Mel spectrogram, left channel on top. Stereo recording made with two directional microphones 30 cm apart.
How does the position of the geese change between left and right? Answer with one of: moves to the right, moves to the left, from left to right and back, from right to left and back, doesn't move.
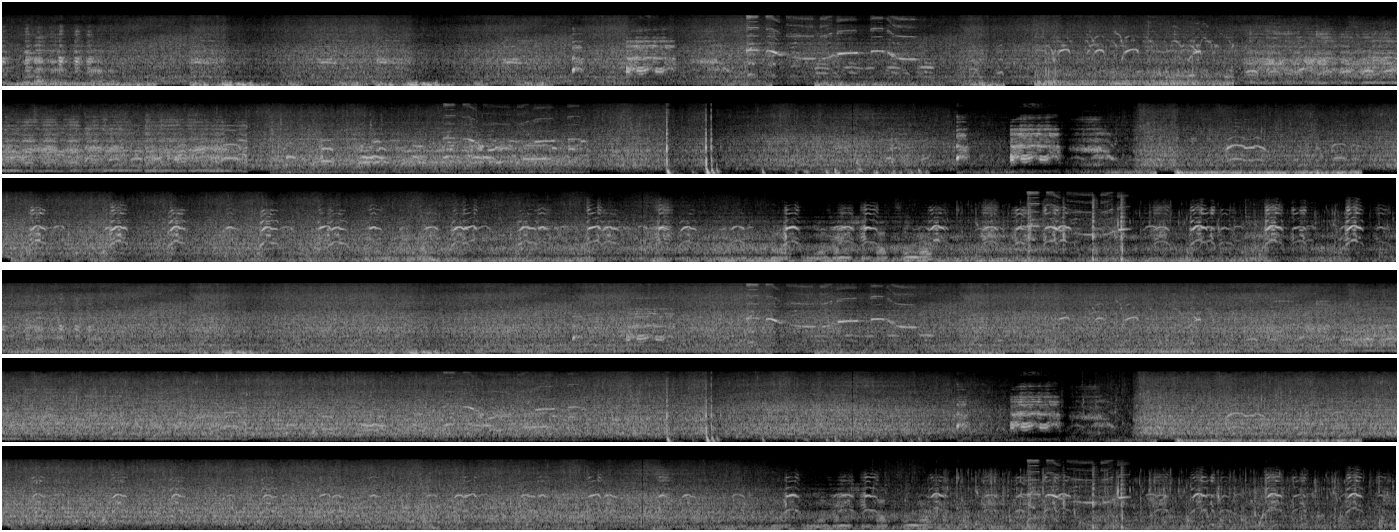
doesn't move.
